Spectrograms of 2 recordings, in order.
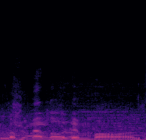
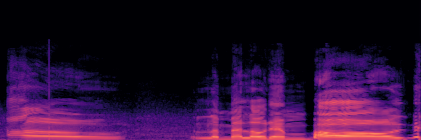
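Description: First: Much softer, tossed-off echo; quiet repeat. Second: Chanted, higher, louder and slow, stretching it out; loud hype chant. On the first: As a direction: mumble it back to yourself. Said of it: "I just said that". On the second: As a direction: chant it like a crowd hype line. Hyping the play. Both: Real, not acted.

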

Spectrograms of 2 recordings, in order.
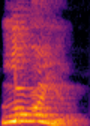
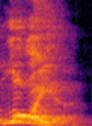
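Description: First: "Lawyer." repeated much higher, pressing, with a fall; "Lawyer." pushed up high the second time, insisting. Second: Firm, higher call of "Lawyer."; "Lawyer." said once, clipped and falling; asking for a lawyer. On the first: Repeating his demand to police, a high insistent "Lawyer.". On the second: Retelling what he'd have told police, a firm "Lawyer.". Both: Retold or imitated. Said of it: "but I would have said".

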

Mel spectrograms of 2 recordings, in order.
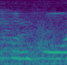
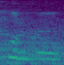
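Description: No difference in how they are said.

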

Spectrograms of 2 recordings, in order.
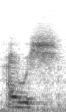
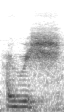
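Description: Both takes have the same delivery.

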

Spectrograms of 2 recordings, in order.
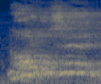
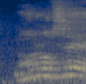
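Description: First: Higher, sobbing wife's voice. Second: A touch of a tearful wife; lightly voiced, holding back tears; wife's tearful reply. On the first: Retold or imitated. Wife in the bathroom sobs her answer to her husband, higher. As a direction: let the tears break through the words. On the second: Wife locked in the bathroom answers her husband, mildly tearful. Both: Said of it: "y empezó a sollozar más".

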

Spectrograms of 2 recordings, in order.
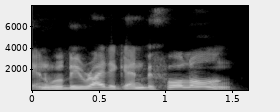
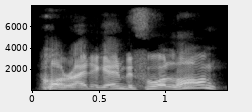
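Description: First: Said in the usual way. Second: High, louder, laughing echo of long; mocking laugh. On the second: A narrator's reading. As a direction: throw the words back with scornful laughter. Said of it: "laughed the stranger".

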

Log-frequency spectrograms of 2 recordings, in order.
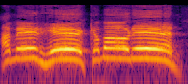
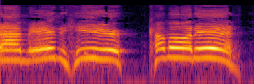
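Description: First: High, loud shout from the shower; calling out. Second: Drawn-out call. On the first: Stuck in the shower, shouting to the firemen at the door, loud call. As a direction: yell it so the firemen hear you through the house. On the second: Calls again to the firemen. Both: Retold or imitated.

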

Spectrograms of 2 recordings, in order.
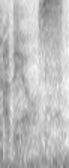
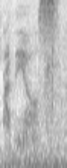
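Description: No difference in how they are said.

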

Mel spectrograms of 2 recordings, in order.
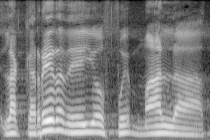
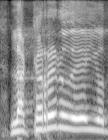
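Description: First: Said in the usual way. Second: Loud and high, as if crying out; loud emphasis. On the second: Acted. Preacher crying out the prophet's words to the church, loud and high. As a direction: throw the phrase out to the congregation.

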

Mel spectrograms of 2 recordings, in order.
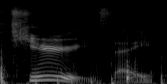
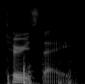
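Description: First: TUESDAY said as "CHOOZ-day", drawn out and high; British pronunciation. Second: Said in the usual way. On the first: Shown as a demonstration. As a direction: say Tuesday with a "ch" start, stretching the first syllable. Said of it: "it's easier saying Tuesday compared to Tuesday". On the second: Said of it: "compared to Tuesday".

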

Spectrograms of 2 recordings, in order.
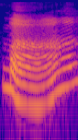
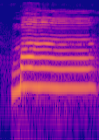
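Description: First: MA sinking then swinging back up; falling-rising third tone. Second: MA long, high and perfectly level; flat first tone. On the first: Teacher shows the mistaken horse word, falling-rising tone. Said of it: "do not say as". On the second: Teacher calls mother correctly, high flat tone. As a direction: hold MA steady up high. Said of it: "So you just say it". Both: Shown as a demonstration.

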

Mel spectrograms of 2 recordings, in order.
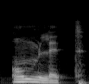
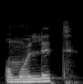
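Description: First: Omelette with silent O, /omlet/; right way. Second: Omelette with the O sounded, /omolet/; wrong way. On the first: Teacher showing correct omelette, middle O silent. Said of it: "we prefer to make it silent". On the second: Teacher showing the wrong omelette, O sounded. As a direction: omelette said wrong, O fully voiced. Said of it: "don't say omelette". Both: Shown as a demonstration.

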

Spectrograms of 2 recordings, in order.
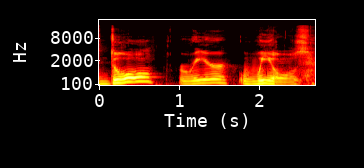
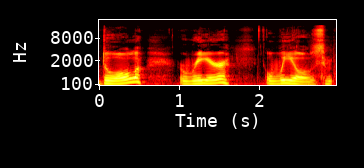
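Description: First: Slow and careful. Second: "Dual" "rear" "wheels" each said slowly apart; word by word. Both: Shown as a demonstration. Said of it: "This is a tough one".

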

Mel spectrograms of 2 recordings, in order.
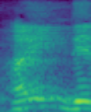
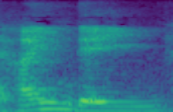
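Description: First: はいんで cut short, said high and loud; wrong version. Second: はいんでいい said in full with a laugh; right version. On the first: Correcting the manager's mishearing, はいんで said short. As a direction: clip it to はいんで with no trailing いい. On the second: Correcting the manager, the full はいんでいい with a laugh. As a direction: stretch it out to はいんでいい. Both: Shown as a demonstration. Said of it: "じゃなくて".

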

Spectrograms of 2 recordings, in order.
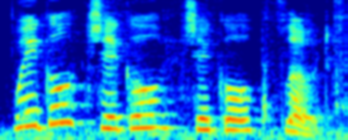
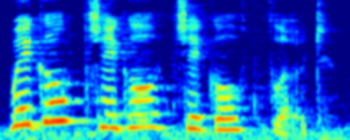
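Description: No difference in how they are said.

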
